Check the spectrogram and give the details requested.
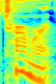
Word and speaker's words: turmeric: again she said turmeric i said spell it she said t-u-m-e-r-i-c i said not in this reality it's turmeric now with an r she said get lost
